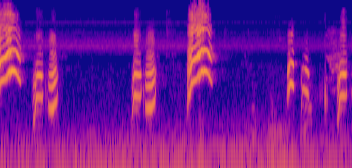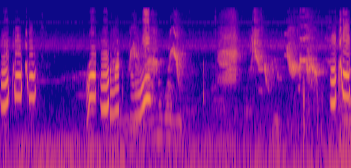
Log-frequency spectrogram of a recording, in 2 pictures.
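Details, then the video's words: Parrot calling irregularly with loud screeches that rise and fall. These are mixed with shorter squawks, bent whistles and brief chatter, spaced unevenly across several seconds. A low hum and a high steady whine sit behind the calls. "Parrot talking videos"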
